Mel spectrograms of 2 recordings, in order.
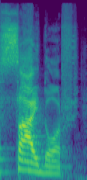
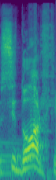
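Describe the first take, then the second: First: Said with a Dutch pronunciation. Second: Said with a Brazilian Portuguese pronunciation. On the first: The speaker calls it right. "é Seidorf" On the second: The speaker calls it wrong. "Sidorf é Seidorf"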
